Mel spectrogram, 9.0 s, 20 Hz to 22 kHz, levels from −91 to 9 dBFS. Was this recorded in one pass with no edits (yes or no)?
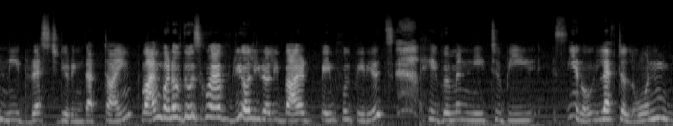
no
